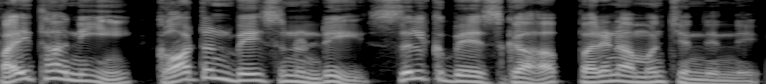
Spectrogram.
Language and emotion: Telugu, neutral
